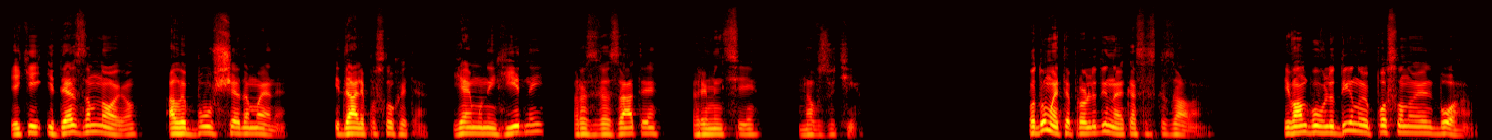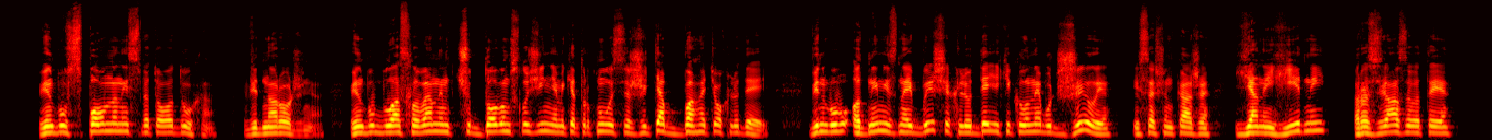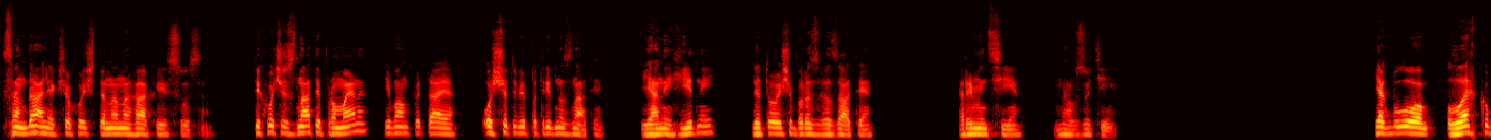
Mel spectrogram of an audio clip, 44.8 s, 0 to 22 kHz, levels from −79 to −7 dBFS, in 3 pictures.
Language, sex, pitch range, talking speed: Ukrainian, male, 120-150 Hz, 130 wpm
